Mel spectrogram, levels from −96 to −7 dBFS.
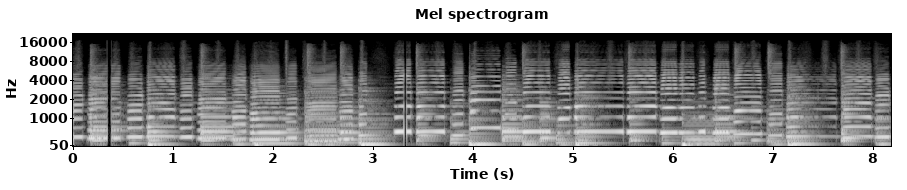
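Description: At 0.34 s and 3.30 s, the sound drops out for about 43 ms and 29 ms. These are gaps at a join of encoded pieces: untrimmed encoder delay and padding leave silence. It then resumes.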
